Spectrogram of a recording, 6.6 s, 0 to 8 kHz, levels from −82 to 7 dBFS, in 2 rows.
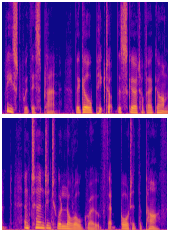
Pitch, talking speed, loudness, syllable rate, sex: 140 Hz, 210 wpm, -20 LUFS, 5.4 syllables/s, male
